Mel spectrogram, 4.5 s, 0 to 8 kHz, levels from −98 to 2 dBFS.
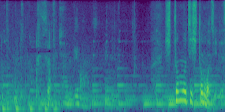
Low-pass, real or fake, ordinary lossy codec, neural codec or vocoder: none; real; none; none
